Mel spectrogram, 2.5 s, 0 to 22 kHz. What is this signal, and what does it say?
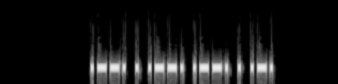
Morse code, heard as a keyed tone, about 53 wpm, 700 Hz. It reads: PEPPER
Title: Sets of 5 Words - New Word Drill - 50wpm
